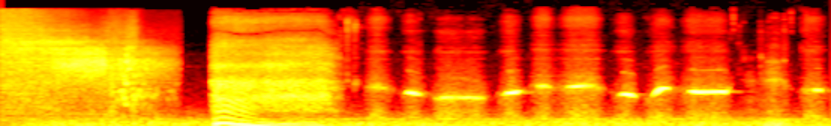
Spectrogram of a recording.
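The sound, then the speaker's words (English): Someone whistles a short tune, a string of clear, steady notes that step up and down in pitch, following a brief whooshing burst and a falling, sliding tone. “Yes, I have decided to start whistling. I've never heard you whistle before.”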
